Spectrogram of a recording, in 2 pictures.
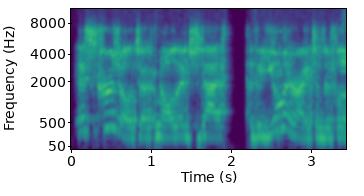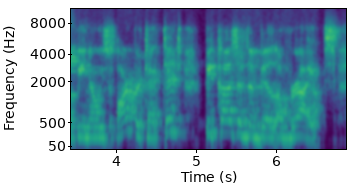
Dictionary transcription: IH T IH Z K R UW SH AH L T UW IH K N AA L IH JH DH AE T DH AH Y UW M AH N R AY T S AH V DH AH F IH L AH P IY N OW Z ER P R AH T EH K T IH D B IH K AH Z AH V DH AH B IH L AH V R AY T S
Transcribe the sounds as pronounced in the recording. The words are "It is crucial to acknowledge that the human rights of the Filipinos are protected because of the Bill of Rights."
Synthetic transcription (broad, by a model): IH T IH Z K R UW SH AH L T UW IH K N AA L IH JH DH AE T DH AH Y UW M AH N R AY T S AH V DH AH F IH L AH P IY N OW Z ER P R AH T EH K T IH D B IH K AH Z AH V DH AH B IH L AH V R AY T S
